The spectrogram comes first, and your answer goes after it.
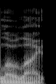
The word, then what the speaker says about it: Lawliet: choses not to 86 lolit is pronounced as low light 87 L uses many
